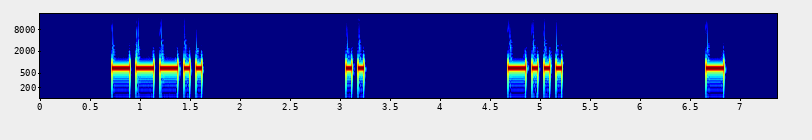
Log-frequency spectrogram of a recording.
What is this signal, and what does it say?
Morse code, heard as a keyed tone, about 20 wpm, spaced as for 5 wpm, 700 Hz. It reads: 8IBT
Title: USA Call Signs - 6 Characters - 8x Character Spacing - 20wpm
